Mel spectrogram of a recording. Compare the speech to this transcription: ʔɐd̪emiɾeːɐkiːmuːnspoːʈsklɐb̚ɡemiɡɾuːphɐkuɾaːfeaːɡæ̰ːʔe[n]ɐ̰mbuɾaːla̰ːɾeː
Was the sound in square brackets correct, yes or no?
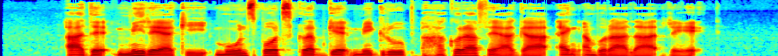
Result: no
